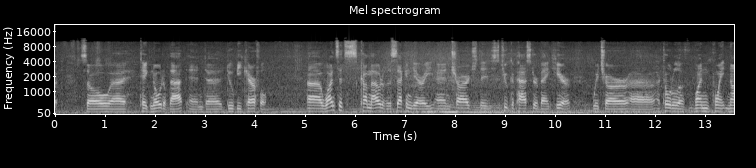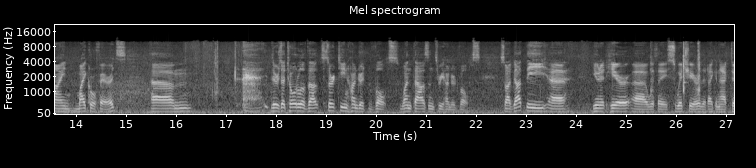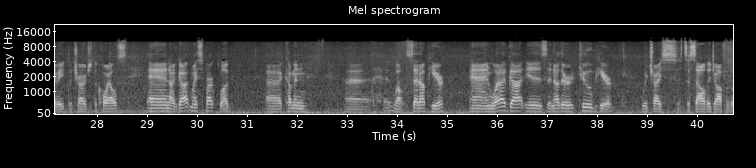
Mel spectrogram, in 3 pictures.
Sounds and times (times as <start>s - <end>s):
Speech: 0.0s - 4.3s, 5.0s - 16.4s, 17.3s - 30.7s, 31.4s - 32.2s, 33.0s - 40.7s.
